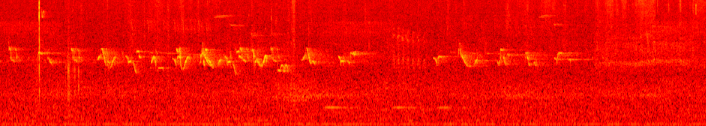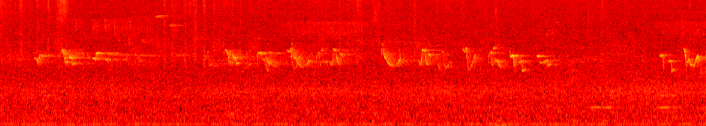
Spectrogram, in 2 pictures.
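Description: Small birds chirping and twittering in short runs of quick high notes, with pauses between the runs, over a faint steady background hum.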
